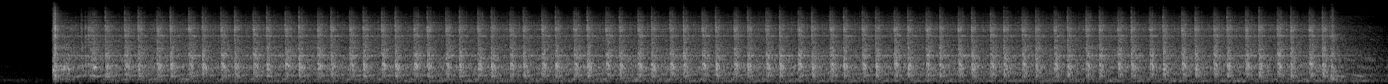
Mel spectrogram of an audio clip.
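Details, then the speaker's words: Generac XG10000E generator, about 10 years old with only 12 minutes of running, fuel left in the carburetor; choke on, tank full: steady cranking about three strokes a second for thirteen seconds, never catching. No fuel delivery; needle and seat suspected stuck. "and we get no signs of life and we get nothing no signs of life"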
